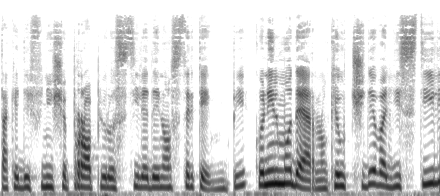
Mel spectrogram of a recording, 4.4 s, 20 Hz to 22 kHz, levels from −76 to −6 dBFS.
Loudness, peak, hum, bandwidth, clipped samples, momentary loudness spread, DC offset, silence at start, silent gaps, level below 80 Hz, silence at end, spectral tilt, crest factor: -21 LUFS; -4 dBFS; none; 16.5 kHz; under 0.1%; 10 LU; under 0.1%; 0 s; none; -46 dBFS; 0 s; -4.5 dB/octave; 16 dB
